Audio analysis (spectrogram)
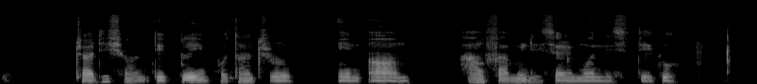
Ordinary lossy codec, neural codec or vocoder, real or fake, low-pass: none; vocoder, 22.05 kHz, 80 mel bands, WaveNeXt; fake; none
